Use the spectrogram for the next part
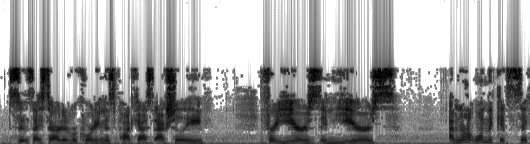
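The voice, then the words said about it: Scratchy, slightly sick voice. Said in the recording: “you could probably tell that I'm a little bit sick, that my voice is a little bit scratchy”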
